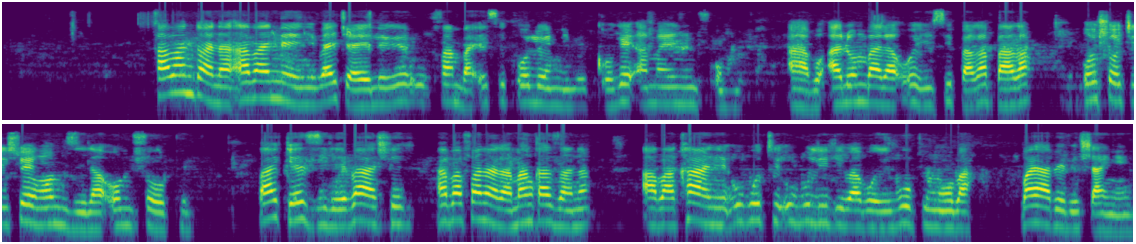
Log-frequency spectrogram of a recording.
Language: North Ndebele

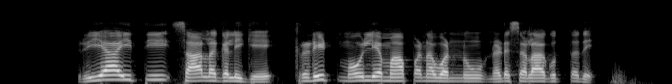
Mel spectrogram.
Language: Kannada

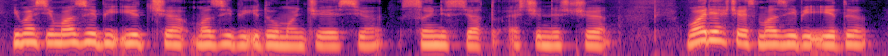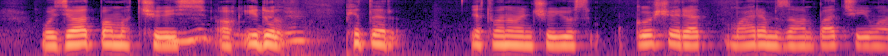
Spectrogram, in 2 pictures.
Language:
Kashmiri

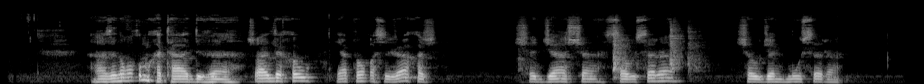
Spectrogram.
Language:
Kabardian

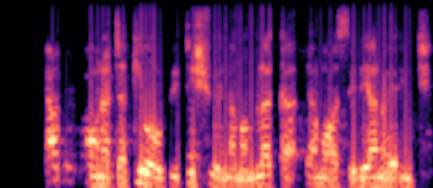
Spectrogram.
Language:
Swahili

